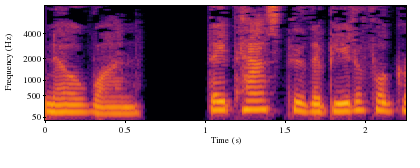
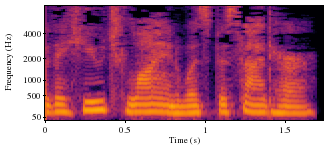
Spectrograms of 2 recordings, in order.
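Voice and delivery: plain reading voice

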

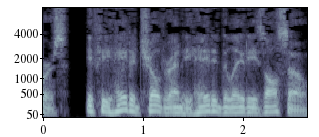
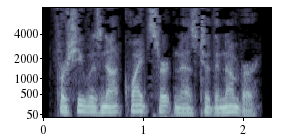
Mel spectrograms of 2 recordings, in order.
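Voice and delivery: ordinary delivery, nothing marked

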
